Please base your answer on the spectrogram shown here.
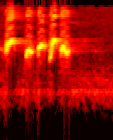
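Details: Caged lure red-whiskered bulbul singing in the morning, a wild-type double-note song used to train other bulbuls: one quick phrase of five loud, clear whistled notes, alternating up and down, over a faint low hum.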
